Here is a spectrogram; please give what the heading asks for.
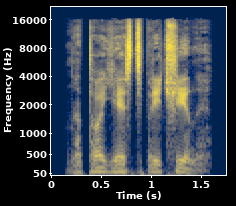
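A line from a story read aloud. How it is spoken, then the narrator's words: Smirking grunt. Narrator (Russian): хмыкнул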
